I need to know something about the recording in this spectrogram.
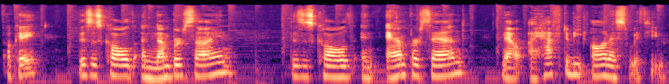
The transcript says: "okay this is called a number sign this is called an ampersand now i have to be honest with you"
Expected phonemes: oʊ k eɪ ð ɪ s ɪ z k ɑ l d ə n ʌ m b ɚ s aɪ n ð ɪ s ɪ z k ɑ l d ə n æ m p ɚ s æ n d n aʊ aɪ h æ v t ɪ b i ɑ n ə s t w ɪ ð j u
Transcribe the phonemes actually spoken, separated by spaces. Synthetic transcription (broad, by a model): oʊ k eɪ ð ɪ s ɪ z k ɑ l d ə n ʌ m b ɚ s aɪ n ð ɪ s ɪ z k ɑ l d ə n æ m p ɚ s æ n d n aʊ aɪ h æ f t ɪ b i ɑ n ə s t w ɪ ð j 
